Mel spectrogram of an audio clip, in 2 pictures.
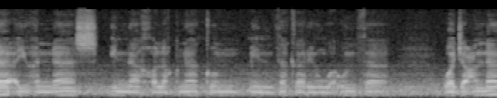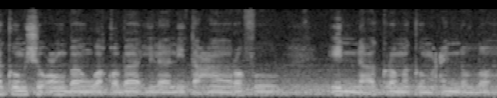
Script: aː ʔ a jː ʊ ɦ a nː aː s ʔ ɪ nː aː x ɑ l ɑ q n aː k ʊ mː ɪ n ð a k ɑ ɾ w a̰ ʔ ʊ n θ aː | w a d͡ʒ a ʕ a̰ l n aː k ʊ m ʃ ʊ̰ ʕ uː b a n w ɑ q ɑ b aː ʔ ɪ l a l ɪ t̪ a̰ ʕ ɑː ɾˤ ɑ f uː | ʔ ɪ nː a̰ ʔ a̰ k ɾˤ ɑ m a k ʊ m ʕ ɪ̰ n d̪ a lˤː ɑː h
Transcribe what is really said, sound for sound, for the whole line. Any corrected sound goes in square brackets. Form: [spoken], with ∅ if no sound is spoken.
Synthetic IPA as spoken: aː ʔ a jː ʊ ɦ a nː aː s ʔ ɪ nː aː x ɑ l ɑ q n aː k ʊ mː ɪ n ð a k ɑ ɾ w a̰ ʔ ʊ n θ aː | w a d͡ʒ a ʕ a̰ l n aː k ʊ m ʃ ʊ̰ ʕ uː b a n w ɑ q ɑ b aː ʔ ɪ l a l ɪ t̪ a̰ ʕ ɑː ɾˤ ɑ f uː | ʔ ɪ nː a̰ ʔ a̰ k ɾˤ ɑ m a k ʊ m ʕ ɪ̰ n d̪ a lˤː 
